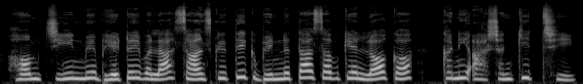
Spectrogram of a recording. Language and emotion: Maithili, fearful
